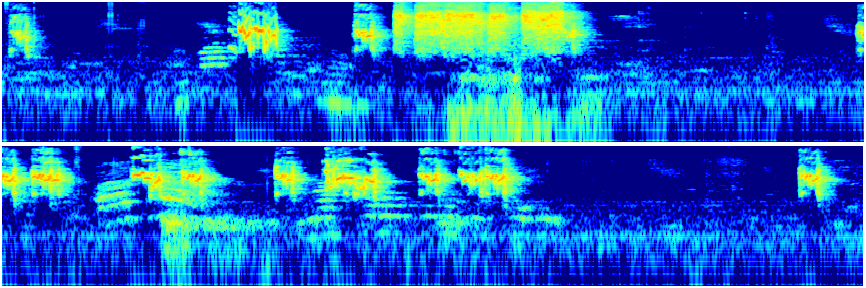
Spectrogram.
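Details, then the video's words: Caged budgerigars chatter in quick squeaky notes, a loud harsh screech lasting about a second, then a string of rapid buzzy chirps and twitters, ending with one last squeak. "Beautiful Budgies Singing in Cage | Singing Parakeet in Cage"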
